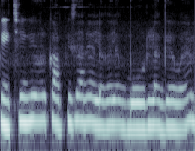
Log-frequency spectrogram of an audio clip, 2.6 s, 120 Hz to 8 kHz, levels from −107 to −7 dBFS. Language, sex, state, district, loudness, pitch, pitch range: Hindi, female, Bihar, Saharsa, -30 LUFS, 250 Hz, 235-270 Hz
